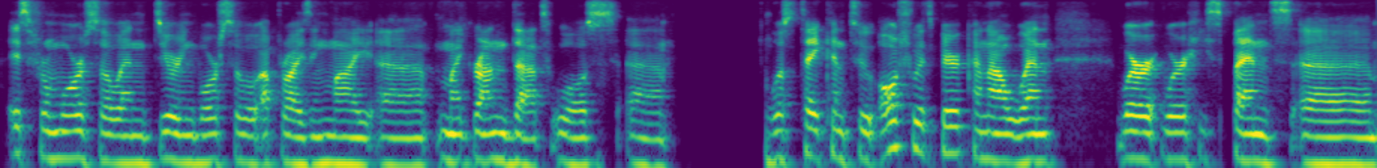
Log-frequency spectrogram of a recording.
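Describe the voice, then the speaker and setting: Delivering an online academic seminar, a young Polish man speaks with the accent of his native language. His mid-range voice is level in tone and slightly bright, broken up by frequent pauses, filler words and repetitions.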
